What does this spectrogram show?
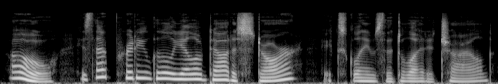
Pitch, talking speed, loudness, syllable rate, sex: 200 Hz, 155 wpm, -15 LUFS, 4.4 syllables/s, female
